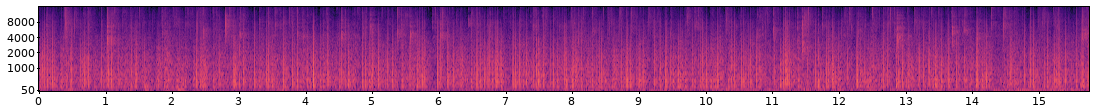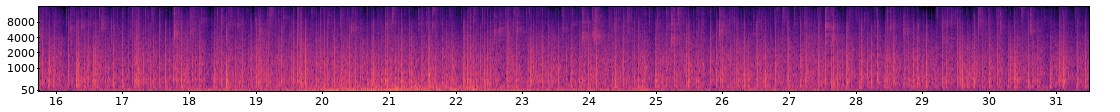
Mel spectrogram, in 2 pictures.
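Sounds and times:
rain in Curacao: 0.0s - 31.4s.

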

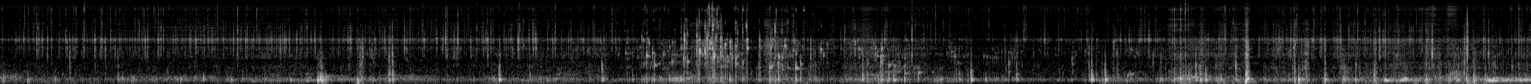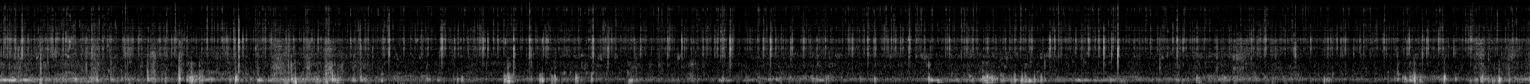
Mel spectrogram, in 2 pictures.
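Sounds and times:
snorkeling at Koh Tao: 0.0s - 30.6s
beach at Koh Tao: 6.3s - 9.6s.

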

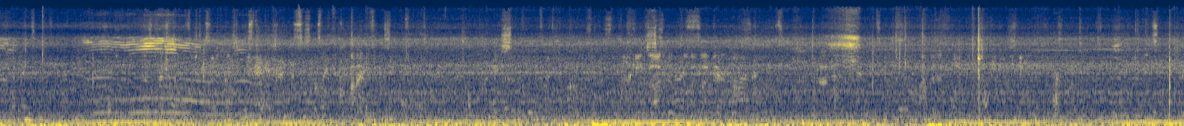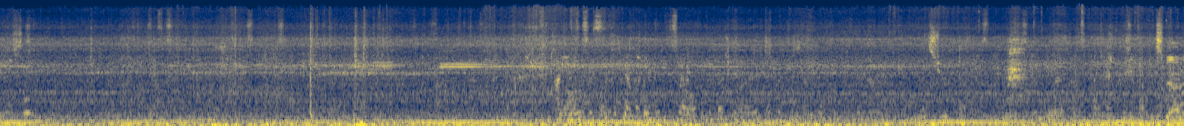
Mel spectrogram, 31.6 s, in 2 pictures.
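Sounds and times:
train at Stansted: 0.0s - 31.5s.

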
